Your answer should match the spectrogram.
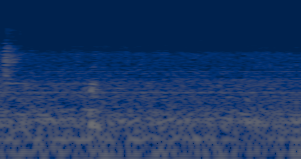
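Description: Steady low machinery hum, with a faint click about three quarters of a second in.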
